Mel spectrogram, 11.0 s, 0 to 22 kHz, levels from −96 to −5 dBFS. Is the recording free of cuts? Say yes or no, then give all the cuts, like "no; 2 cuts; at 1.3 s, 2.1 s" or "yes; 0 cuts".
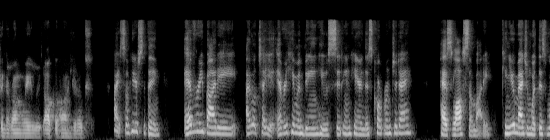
yes; 0 cuts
